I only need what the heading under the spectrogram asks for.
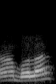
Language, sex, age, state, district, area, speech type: Marathi, male, 45-60, Maharashtra, Amravati, urban, conversation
